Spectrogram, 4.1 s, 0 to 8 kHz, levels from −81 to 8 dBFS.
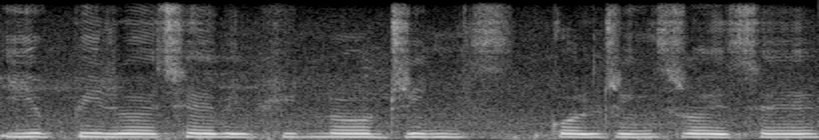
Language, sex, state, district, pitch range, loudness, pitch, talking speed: Bengali, male, West Bengal, North 24 Parganas, 180-190 Hz, -12 LUFS, 185 Hz, 160 wpm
